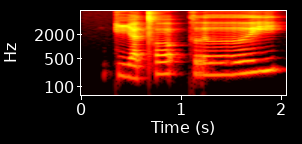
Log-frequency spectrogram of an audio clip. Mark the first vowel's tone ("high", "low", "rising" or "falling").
low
